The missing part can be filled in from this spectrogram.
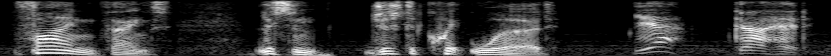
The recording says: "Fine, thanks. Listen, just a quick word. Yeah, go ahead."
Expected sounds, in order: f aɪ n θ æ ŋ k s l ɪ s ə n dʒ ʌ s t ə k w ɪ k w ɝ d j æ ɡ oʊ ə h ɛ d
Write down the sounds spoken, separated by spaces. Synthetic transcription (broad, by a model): f aɪ n θ æ ŋ k s l ɪ s ə n dʒ ʌ s t ə k w ɪ k w ɝ d j æ ɡ oʊ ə h ɛ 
